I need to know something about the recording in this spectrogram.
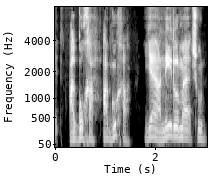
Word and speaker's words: aguja: Aguja.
